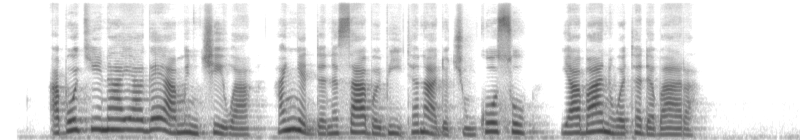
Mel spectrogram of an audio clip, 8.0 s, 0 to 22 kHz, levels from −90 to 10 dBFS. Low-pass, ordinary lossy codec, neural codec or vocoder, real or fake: 19.8 kHz; none; autoencoder, 48 kHz, 128 numbers a frame, DAC-VAE, trained on Japanese speech; fake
